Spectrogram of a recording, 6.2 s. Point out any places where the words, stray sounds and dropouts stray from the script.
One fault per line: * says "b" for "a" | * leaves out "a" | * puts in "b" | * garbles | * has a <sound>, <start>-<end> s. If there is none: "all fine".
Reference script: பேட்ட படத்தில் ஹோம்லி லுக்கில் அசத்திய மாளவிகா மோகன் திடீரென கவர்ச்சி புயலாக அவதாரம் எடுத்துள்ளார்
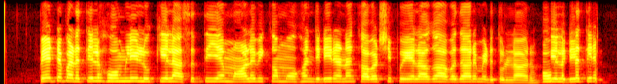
* garbles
